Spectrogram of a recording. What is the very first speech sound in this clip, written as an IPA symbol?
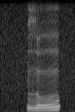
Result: ð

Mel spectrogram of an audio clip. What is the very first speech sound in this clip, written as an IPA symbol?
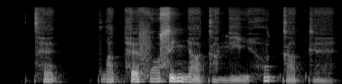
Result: t̪ʰ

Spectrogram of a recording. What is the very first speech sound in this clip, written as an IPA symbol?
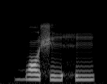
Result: b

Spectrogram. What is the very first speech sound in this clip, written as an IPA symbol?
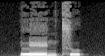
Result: l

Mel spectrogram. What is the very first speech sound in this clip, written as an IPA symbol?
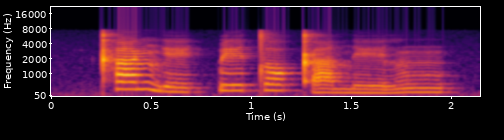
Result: kʰ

